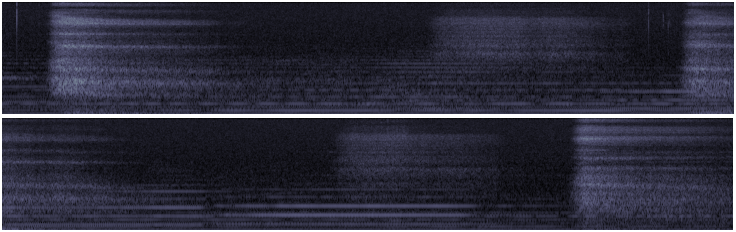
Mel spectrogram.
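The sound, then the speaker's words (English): Three deep cleansing breaths taken during a guided meditation, each a loud, breathy rush followed by a softer exhale, spaced evenly over a steady, low sustained musical drone. “we're going to take some cleansing breaths together.”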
